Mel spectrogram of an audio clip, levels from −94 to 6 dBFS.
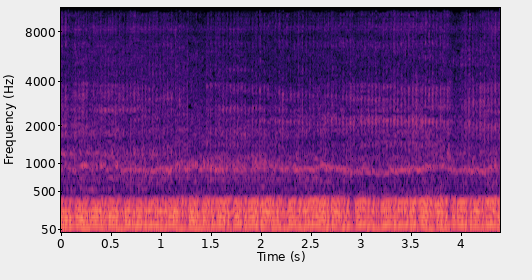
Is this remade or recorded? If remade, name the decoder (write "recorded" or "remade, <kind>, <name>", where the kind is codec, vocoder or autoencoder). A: remade, vocoder, Vocos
